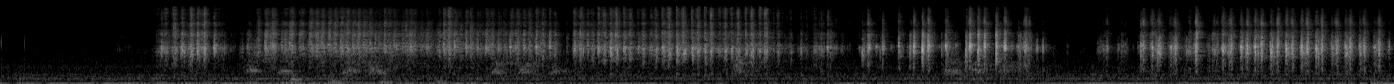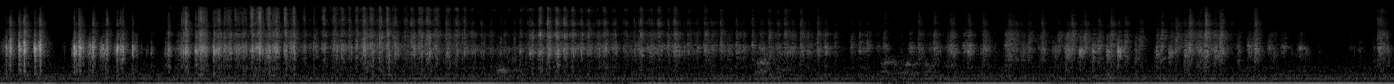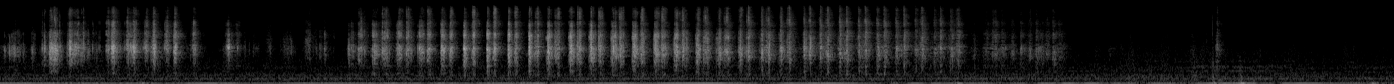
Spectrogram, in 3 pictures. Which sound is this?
experiment-no1
Audible replication of Zuccarelli's holophony (realistic sound localization) - "matchbox shaker". Although this recording should be listened with headphones (binaural method), at the end - the "vertical axis" movement is perceivable even with one earphone. This shows how easy it's to achieve certain results, without expensive equipment and with proper understanding.
shaker, axis, binaural, realistic, spatial, vertical, holophony, effect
